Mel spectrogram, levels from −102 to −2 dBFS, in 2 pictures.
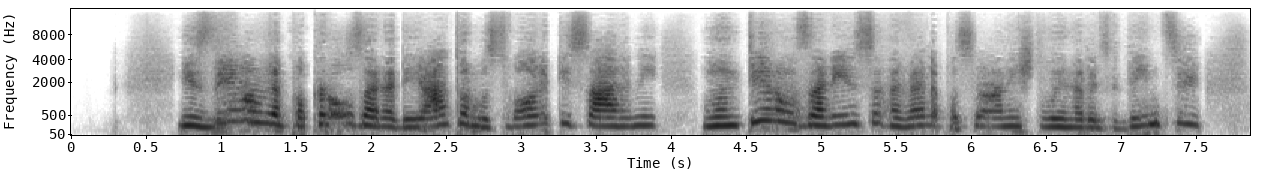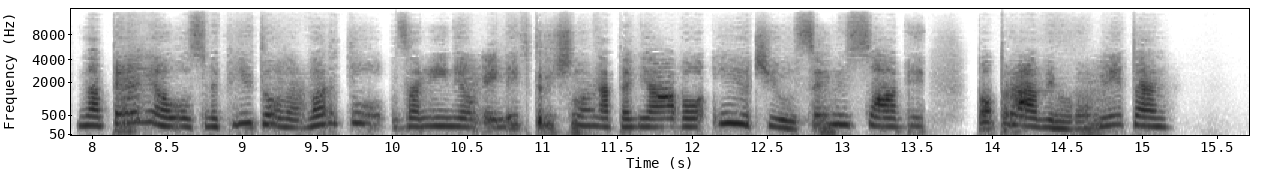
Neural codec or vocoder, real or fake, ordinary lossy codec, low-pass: codec, 44.1 kHz, 0.9 kbps, DAC; fake; AAC, 48 kbps; 14.4 kHz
